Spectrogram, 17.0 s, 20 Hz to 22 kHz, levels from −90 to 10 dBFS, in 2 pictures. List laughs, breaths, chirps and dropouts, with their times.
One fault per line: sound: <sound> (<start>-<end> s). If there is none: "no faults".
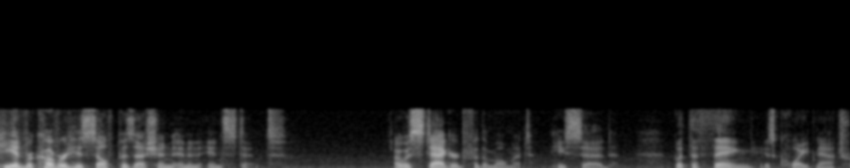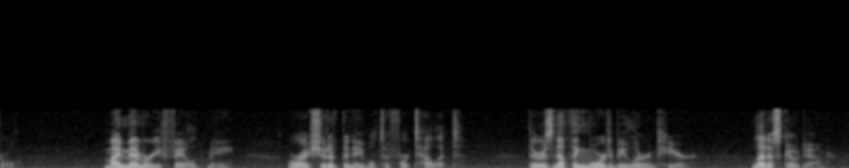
no faults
